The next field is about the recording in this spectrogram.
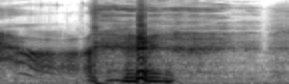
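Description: A single short, high-pitched kitten meow rises and falls in pitch, fairly clear against a faint steady background hiss.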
